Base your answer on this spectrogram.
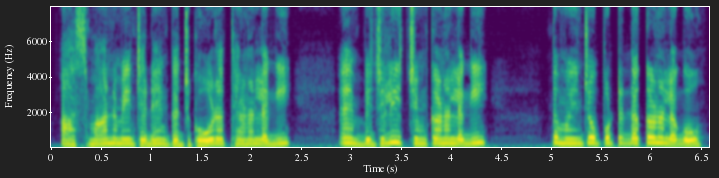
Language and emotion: Sindhi, fearful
